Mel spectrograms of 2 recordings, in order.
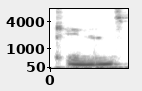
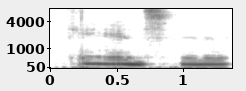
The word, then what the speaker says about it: Cairns: says it like cans. Cans. That's the way you're supposed to pronounce it.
